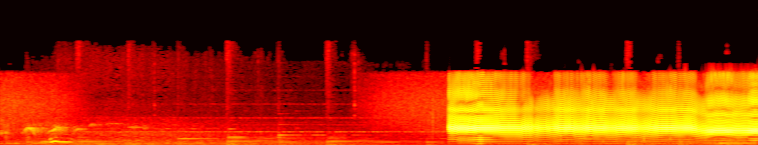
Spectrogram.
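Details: Mosquito buzzing in flight, a loud, wavering, whining hum that rises and falls in pitch, starting suddenly after a few seconds of soft steady musical tones that keep playing underneath.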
